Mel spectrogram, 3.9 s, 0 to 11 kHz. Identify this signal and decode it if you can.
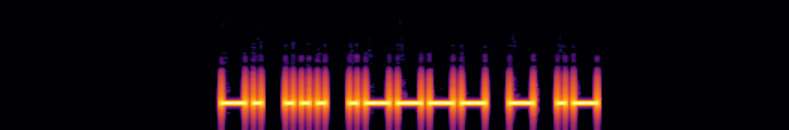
Morse code, heard as a keyed tone, about 30 wpm, 700 Hz. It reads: NS1TA
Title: NA SOTA Activator Callsigns 30wpm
